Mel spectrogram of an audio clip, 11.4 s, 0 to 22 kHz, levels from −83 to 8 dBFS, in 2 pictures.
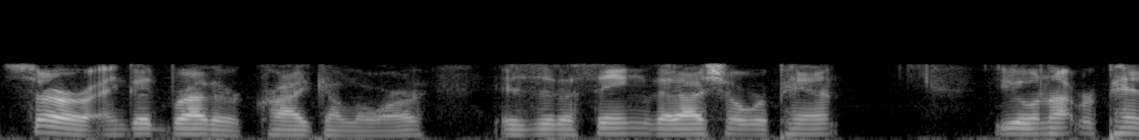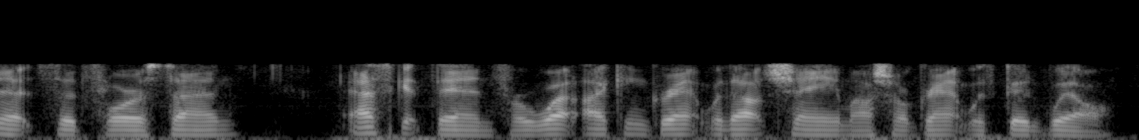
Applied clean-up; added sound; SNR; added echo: none; none; none; none.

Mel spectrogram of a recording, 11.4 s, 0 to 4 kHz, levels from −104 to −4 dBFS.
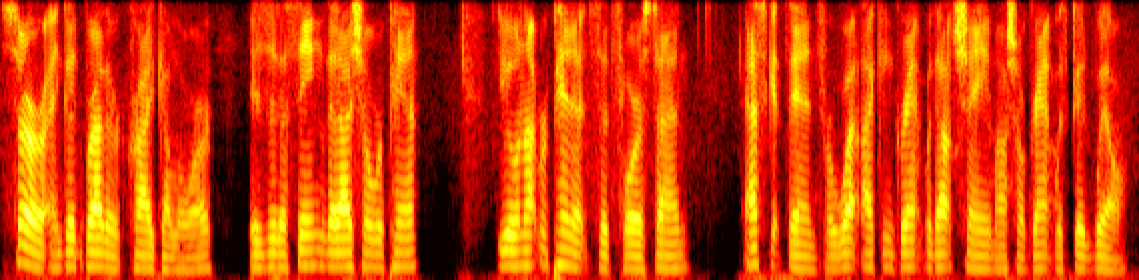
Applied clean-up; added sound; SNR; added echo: neural mask model Resemble Enhance denoiser.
